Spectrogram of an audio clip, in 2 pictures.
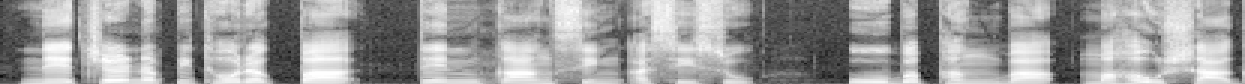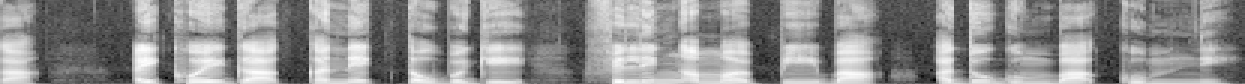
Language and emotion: Manipuri, neutral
